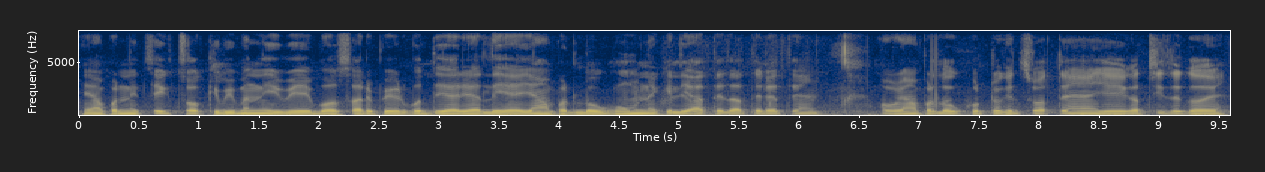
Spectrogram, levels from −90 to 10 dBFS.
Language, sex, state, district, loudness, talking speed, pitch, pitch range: Hindi, male, Rajasthan, Bikaner, -15 LUFS, 220 wpm, 110 Hz, 105-110 Hz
